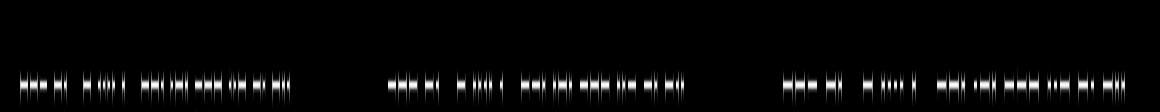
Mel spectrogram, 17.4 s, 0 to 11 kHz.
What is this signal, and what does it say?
Morse code, heard as a keyed tone, about 31 wpm, 700 Hz. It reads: ON THE GROUND ON THE GROUND ON THE GROUND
